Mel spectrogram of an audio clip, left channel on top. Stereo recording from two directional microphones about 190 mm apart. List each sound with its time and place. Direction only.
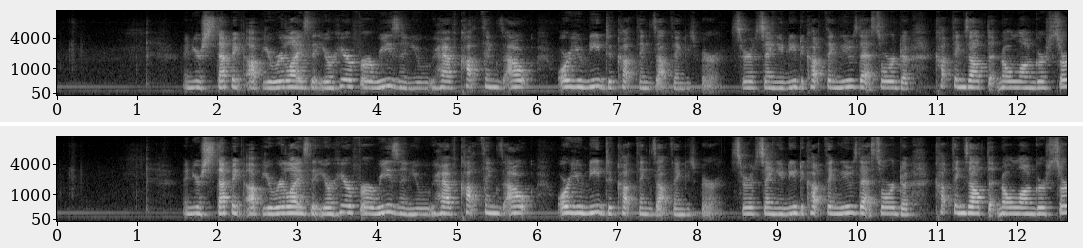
1.5 s speech: 50° right (ahead or behind)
